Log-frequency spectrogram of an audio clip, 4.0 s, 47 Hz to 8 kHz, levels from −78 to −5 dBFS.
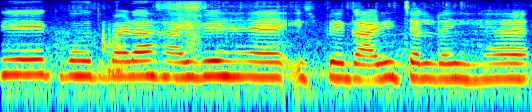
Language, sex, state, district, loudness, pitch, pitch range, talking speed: Hindi, female, Bihar, West Champaran, -15 LUFS, 235 Hz, 220-245 Hz, 180 wpm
